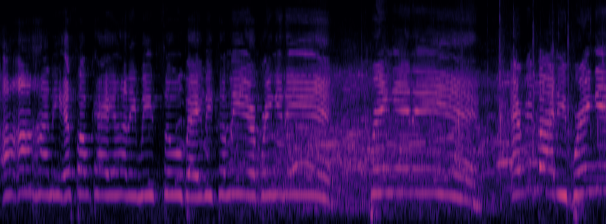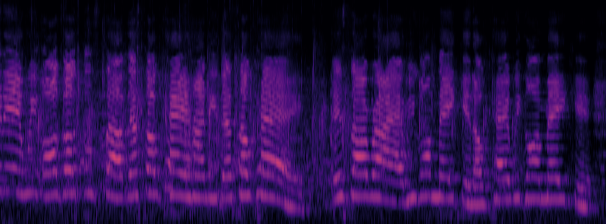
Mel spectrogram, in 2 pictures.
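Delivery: high, loud, comforting diva; loud high comforting honey voice; sassy flight attendant. Retold or imitated. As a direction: gather everyone in like a loving sassy attendant.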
